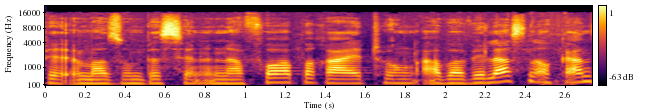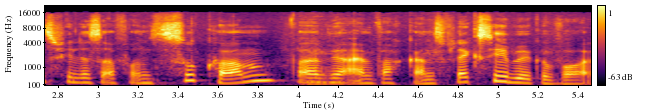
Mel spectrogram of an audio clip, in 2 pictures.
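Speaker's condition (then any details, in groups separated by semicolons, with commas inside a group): No condition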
